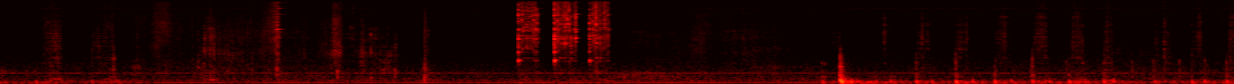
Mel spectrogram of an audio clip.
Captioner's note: tapping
